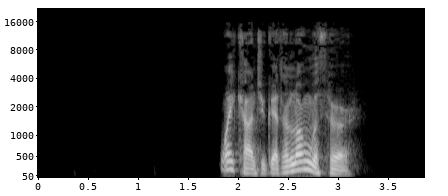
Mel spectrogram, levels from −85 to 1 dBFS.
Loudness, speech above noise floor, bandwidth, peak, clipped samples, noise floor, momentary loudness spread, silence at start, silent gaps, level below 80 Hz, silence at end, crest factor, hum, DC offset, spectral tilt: -19 LUFS; 67 dB; 16 kHz; 0 dBFS; under 0.1%; -85 dBFS; 8 LU; 1.85 s; none; -58 dBFS; 0.75 s; 22 dB; none; under 0.1%; -6.5 dB/octave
